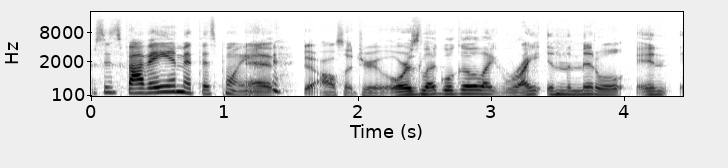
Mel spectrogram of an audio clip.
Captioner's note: laughs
